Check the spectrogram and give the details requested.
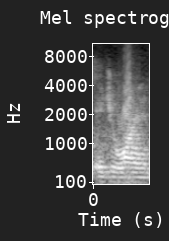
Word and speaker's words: Horne: The joke I like, Phil, that says is, Tom Horn is Horne, the E is silent.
